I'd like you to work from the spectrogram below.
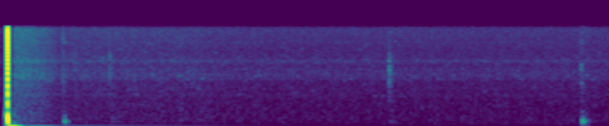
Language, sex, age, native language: Icelandic, female, 50-59, Icelandic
